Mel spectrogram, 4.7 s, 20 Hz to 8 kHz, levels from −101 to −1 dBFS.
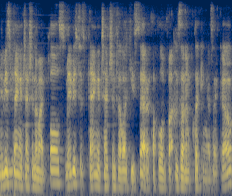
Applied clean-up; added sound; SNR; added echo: neural mask model DeepFilterNet 3.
